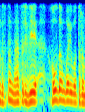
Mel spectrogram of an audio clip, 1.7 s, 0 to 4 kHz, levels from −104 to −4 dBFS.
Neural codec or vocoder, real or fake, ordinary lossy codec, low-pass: codec, 16 kHz in and 24 kHz out, 0.9 kbps, LongCat-Audio-Codec, four codebook decoder; fake; none; 3.6 kHz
